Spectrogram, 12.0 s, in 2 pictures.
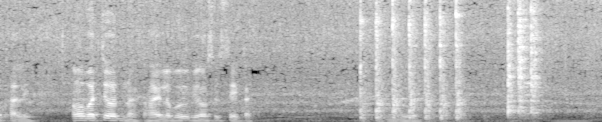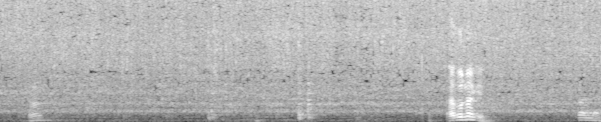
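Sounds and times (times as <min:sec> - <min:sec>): vegetables sizzling in a wok: 0:00.0 - 0:12.0
utensils clinking against pan: 0:03.6 - 0:05.6, 0:08.1 - 0:08.3, 0:09.0 - 0:09.2.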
